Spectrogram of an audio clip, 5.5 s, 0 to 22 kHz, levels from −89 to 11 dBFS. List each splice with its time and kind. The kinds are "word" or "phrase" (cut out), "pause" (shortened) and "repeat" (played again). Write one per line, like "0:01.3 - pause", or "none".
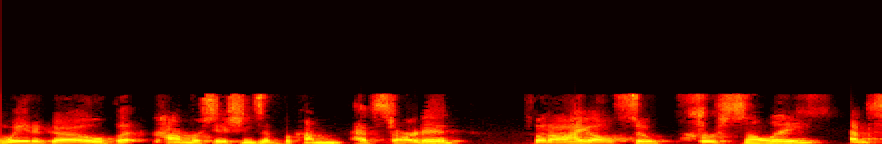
none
